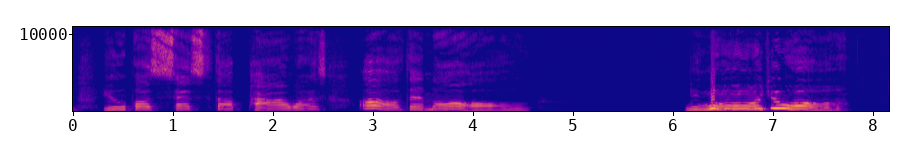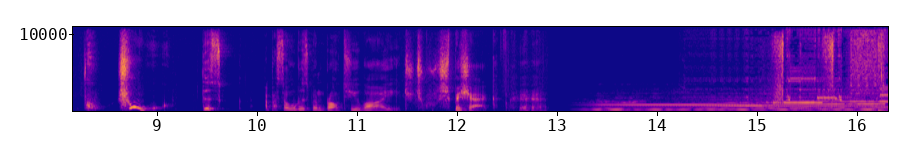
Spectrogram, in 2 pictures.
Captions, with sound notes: You posses the powers of them all. You are, you are... (Karate sounds) This episode has been brought to you by Spishak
